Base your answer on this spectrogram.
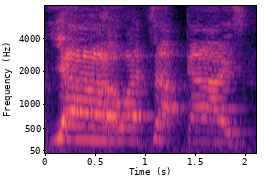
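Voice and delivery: high, drawn-out yelled hello; mock shouted greeting. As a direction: burst in calling out to the guys. Hack bursting into hotel room.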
